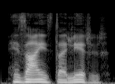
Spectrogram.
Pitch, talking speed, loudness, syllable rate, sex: 100 Hz, 155 wpm, -17 LUFS, 4.9 syllables/s, male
